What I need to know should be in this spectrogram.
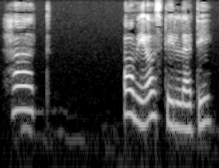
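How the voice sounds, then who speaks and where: A narrator voicing a blunt, gruff old male war hero who booms and grumbles in an audiobook. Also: expressive, no room sound, natural voice. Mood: booming.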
